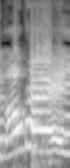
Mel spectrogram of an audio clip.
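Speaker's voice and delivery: laughing, high and loud; laughing okay. Retold or imitated. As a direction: laugh it off loudly. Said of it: "I just laughed".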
